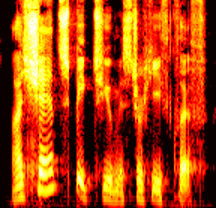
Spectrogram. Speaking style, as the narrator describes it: answered Catherine

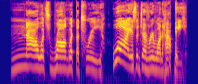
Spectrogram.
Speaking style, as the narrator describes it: snapped the elder

